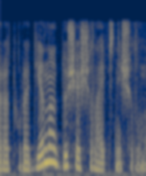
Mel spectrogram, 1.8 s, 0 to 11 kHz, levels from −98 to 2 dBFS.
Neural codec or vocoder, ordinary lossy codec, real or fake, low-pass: none; MP3, 96 kbps; real; 7.2 kHz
